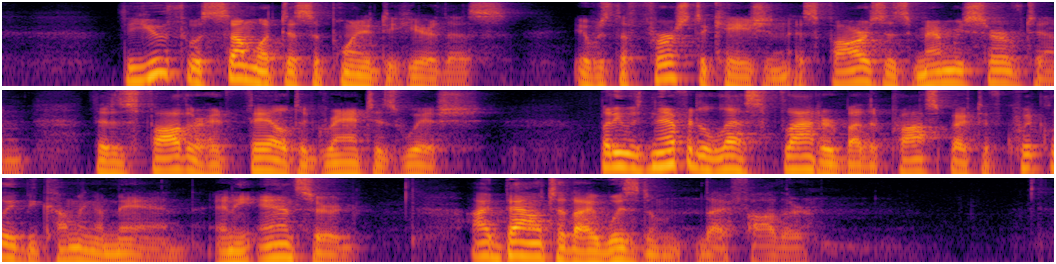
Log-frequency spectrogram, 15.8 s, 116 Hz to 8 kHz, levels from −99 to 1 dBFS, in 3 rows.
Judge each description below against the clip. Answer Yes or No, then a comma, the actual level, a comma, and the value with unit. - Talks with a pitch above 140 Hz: No, low, 110 Hz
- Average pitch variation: No, wide, 6.3 semitones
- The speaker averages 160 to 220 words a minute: Yes, average, 200 wpm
